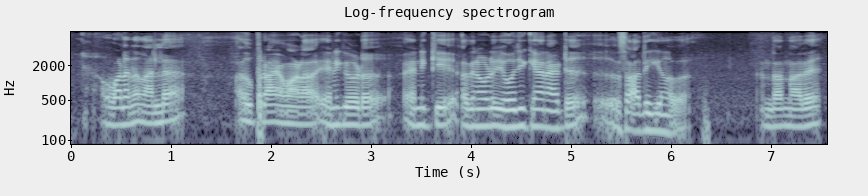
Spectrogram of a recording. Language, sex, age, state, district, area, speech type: Malayalam, male, 45-60, Kerala, Alappuzha, rural, spontaneous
